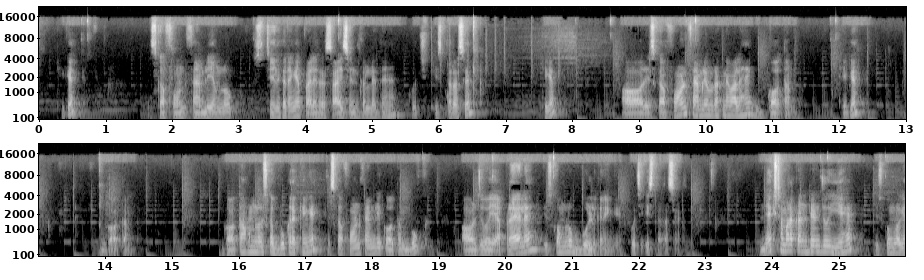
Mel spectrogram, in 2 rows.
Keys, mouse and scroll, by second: 0.5 click, 0.6 click, 1.5 ctrl+t, 3.1 click, 3.1-6.4 drag, 6.4 Return, 7.9-9.6 drag, 12.5-14.3 typing, 17.2-21.8 drag, 23.9 click.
